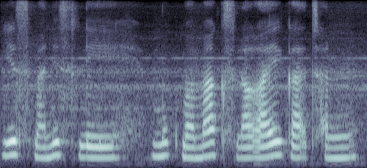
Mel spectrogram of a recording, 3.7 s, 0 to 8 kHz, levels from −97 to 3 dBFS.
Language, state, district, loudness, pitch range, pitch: Nepali, West Bengal, Darjeeling, -19 LUFS, 190-230 Hz, 200 Hz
